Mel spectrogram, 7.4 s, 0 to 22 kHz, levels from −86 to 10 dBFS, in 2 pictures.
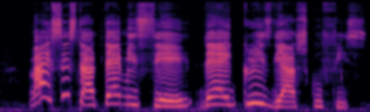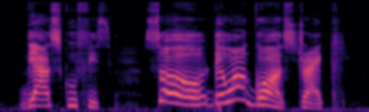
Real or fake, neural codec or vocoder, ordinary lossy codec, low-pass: fake; vocoder, 48 kHz, 128 mel bands, Vocos; none; none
